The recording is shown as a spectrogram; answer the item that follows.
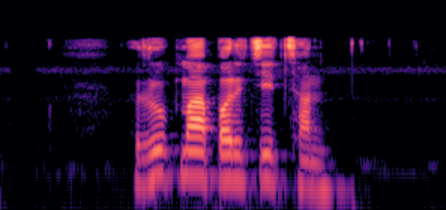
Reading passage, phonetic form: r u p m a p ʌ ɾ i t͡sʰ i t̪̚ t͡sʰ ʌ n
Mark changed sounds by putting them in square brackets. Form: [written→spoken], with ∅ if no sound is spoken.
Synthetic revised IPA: r u p m a p ʌ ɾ i [t͡sʰ→t͡s] i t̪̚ t͡sʰ ʌ n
